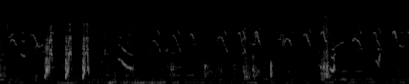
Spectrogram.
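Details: Teetar chicks, grey francolin young, being fed: soft high cheeping and short downward-sliding peeps, a few louder clicks among them, quiet background.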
